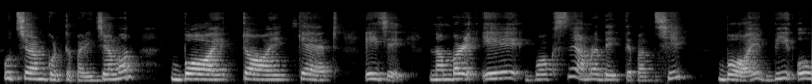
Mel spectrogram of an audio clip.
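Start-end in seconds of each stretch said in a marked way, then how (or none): 1.8-3.3 বয়, টয়, cat as single separate beats; each short word as one unbroken syllable; one-syllable demo. Shown as a demonstration. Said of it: "একবারে আমরা pronounce করতে পারি".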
